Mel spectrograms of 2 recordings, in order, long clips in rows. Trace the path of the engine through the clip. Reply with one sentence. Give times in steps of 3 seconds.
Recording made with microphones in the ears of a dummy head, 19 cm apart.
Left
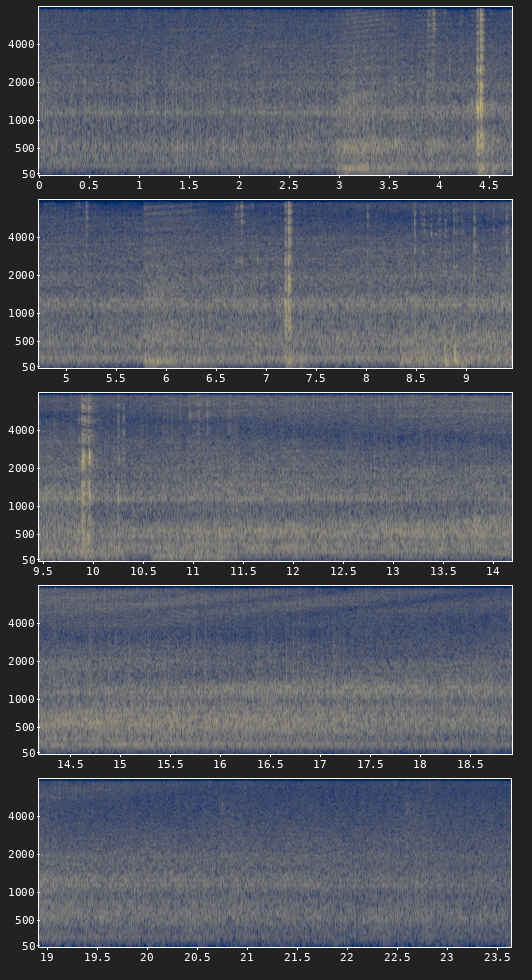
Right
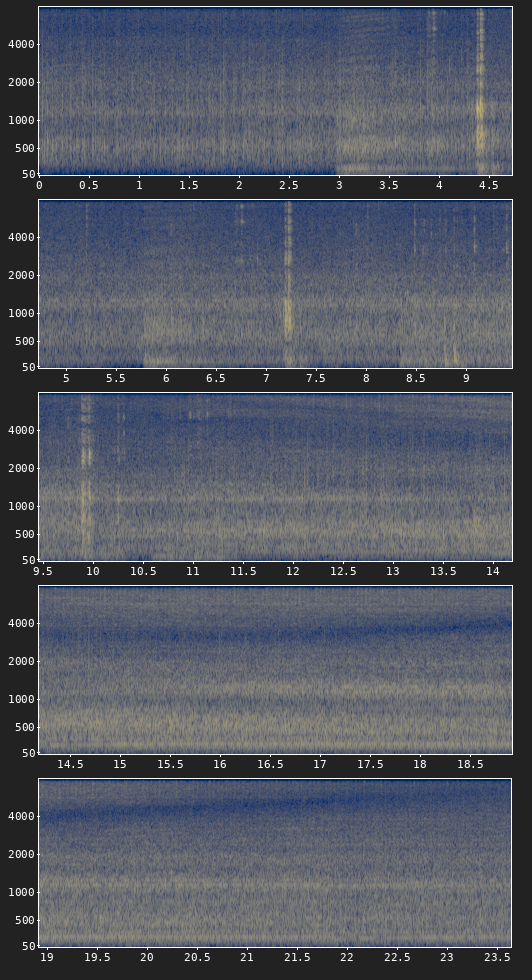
You can hear the engine on the left from 0 s, in the centre from 12 s and on the right from 15 s.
